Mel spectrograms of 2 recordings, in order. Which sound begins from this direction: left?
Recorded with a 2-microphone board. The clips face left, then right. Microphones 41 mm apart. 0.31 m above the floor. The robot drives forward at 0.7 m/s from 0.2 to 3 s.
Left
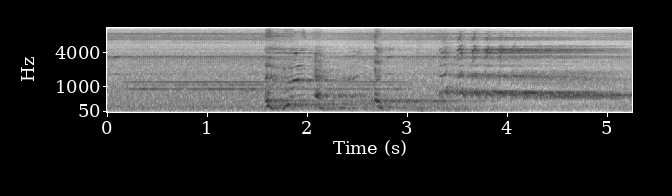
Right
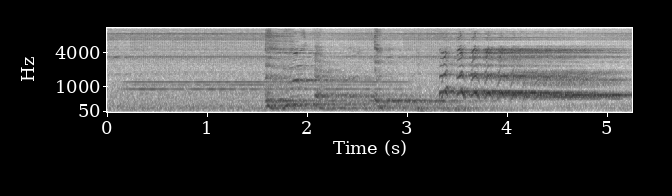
A cough, at 1.6 s.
